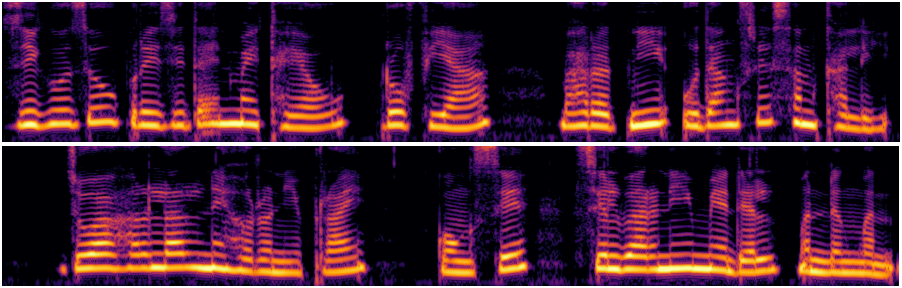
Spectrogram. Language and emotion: Bodo, neutral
